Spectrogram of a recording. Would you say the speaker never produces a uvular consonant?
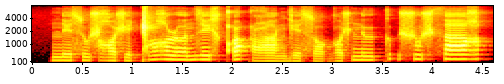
no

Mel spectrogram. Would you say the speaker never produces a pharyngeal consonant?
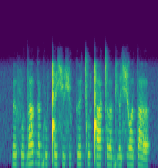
yes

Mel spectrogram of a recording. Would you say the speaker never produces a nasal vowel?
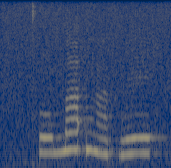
no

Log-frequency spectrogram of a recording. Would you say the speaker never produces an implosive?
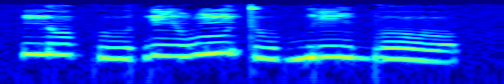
no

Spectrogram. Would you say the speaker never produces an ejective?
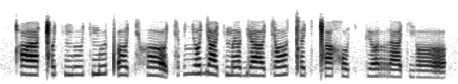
no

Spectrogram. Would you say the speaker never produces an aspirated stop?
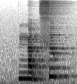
yes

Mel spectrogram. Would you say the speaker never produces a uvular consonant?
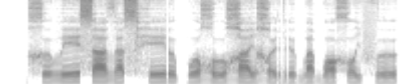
no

